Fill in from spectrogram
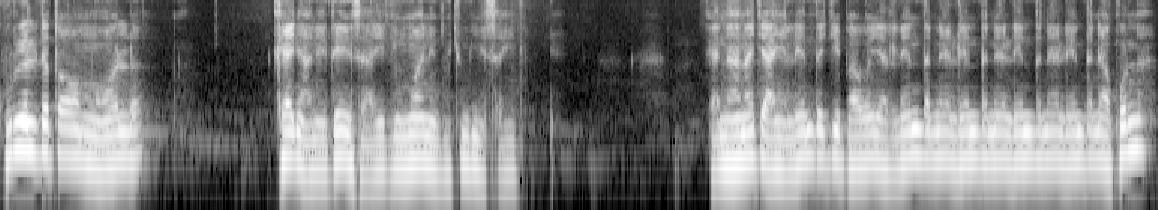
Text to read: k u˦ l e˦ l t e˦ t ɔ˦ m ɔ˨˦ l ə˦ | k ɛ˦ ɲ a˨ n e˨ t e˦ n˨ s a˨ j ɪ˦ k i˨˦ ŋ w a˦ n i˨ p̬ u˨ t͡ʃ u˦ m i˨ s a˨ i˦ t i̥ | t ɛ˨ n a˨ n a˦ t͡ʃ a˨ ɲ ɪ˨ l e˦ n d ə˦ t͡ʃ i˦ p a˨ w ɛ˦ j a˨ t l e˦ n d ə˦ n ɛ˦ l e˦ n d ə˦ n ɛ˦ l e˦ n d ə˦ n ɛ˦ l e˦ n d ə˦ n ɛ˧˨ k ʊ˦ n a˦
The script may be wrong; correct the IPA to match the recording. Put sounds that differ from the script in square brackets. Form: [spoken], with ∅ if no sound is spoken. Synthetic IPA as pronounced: k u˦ [ɾ] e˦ l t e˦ t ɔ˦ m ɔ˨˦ l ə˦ | k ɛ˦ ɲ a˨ n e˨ t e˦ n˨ s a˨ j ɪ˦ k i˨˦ ŋ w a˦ n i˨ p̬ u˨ t͡ʃ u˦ m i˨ s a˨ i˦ t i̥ | [k] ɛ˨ n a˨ n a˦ t͡ʃ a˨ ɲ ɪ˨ l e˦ n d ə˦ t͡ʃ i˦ p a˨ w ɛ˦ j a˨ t l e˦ n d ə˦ n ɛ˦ l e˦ n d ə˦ n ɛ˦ l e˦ n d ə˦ n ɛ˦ l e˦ n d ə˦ n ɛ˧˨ k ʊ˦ n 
